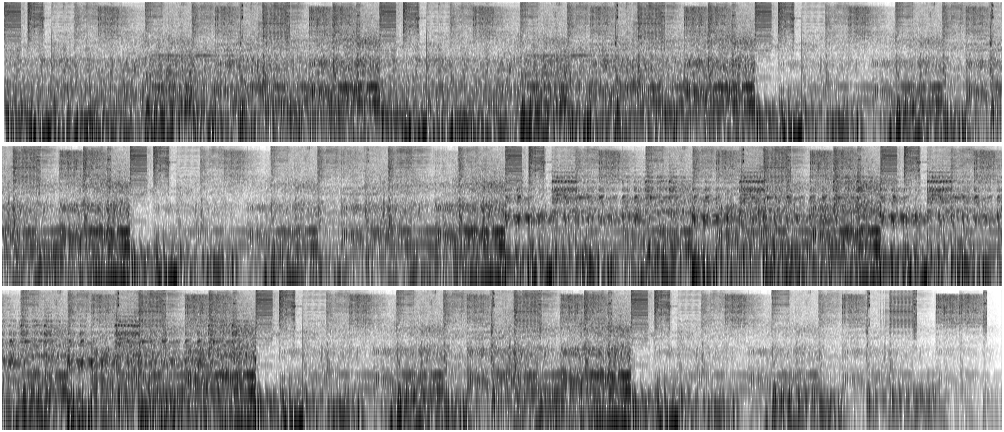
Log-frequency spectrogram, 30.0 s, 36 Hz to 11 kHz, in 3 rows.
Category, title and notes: Music > Multiple instruments
Demo Track #3626 (Industraumatic)
Ambient, Cyberpunk, Games, Horror, Industrial, Noise, Sci-fi, Soundtrack, Underground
